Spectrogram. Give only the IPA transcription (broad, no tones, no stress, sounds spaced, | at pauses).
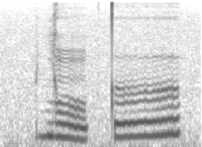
ɟ ũ | t̪ ɯː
